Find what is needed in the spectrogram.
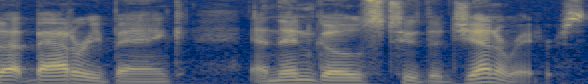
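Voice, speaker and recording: A man with an American accent and an unremarkable speaking voice talks at a fairly quick pace, his pitch fairly low with ordinary variation. The recording is very clean, with a silent background. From US West Coast (Silicon Valley, California). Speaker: tech company executive. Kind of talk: interview.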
